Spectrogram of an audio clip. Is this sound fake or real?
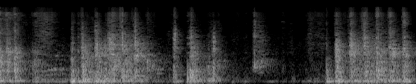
fake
